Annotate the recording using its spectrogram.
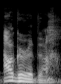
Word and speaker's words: algorithm: Am I saying the G too hard? – It's more of a soft G? Al-Jor? – Algorithm. – Al-Jor-a-thyme? Al-Jor-a-thyme?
